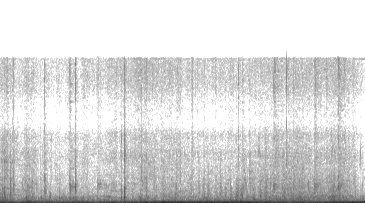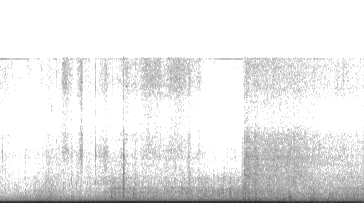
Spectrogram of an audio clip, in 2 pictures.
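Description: Vehicle engine and tyre rumble heard from inside the cab on a dirt road. The engine pulls harder about six seconds in and eases off near the end.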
